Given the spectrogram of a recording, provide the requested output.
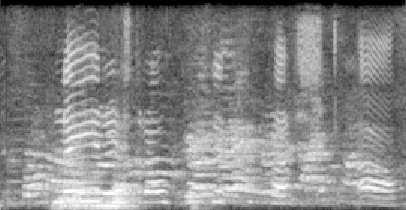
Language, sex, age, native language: Icelandic, male, 9, Icelandic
